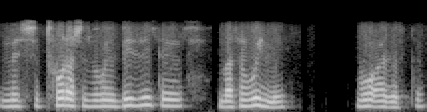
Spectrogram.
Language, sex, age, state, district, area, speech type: Kashmiri, male, 30-45, Jammu and Kashmir, Kupwara, rural, conversation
